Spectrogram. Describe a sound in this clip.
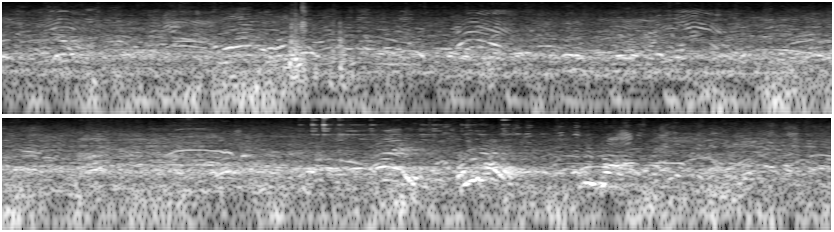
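A large crowd of men and children shouts and cheers loudly outdoors.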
